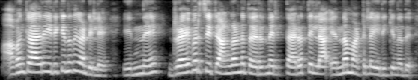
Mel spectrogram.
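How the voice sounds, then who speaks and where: A woman reading the lines of a teasing, sharp-tongued young college student in a retold serial. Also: on the high side, close to an everyday voice. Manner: teasing, quick-witted.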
